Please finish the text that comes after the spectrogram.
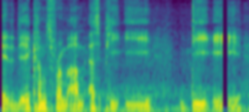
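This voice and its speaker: A man's voice: fairly low pitch, little pitch movement, a little slow. A man working as a game master, explaining rules in casual conversation in a patient, rambling, step-by-step way. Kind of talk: casual explanatory chat during character creation.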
